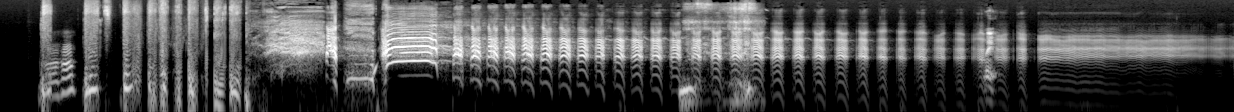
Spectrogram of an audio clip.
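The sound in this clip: A person's voice imitating gorilla sounds: a few sharp bursts, then a long, breathy run of many rapid rhythmic hoots and grunts, ending in a sustained raspy buzzing tone.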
